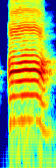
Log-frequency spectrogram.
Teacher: पूरा मुंह खुलना। तो आ क्या है? विवृत स्वर है।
